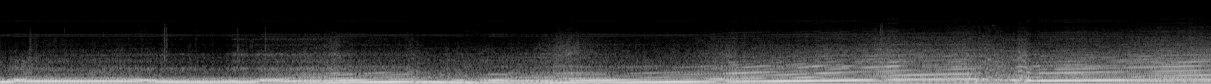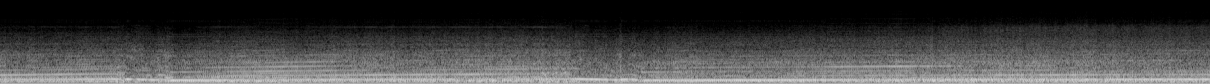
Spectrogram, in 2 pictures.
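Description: Nissan 200SX S14a's ECU-remapped, 411 hp turbocharged SR20DET four-cylinder under hard acceleration, heard from inside the cabin. Its pitch rises and falls several times, then climbs steadily through the gears with three quick drops at the gear changes, about ten, thirteen and eighteen seconds in.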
